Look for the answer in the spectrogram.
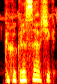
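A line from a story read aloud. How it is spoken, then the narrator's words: Whispering in the audience. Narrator (Russian): Раздался шепоток в зрительном зале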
